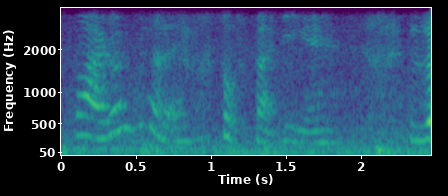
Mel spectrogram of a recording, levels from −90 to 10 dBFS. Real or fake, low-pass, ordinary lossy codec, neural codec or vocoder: real; 3.6 kHz; Opus, 16 kbps; none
